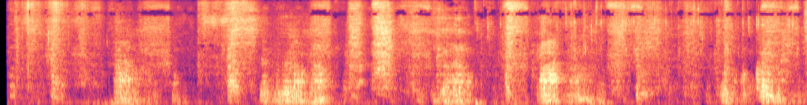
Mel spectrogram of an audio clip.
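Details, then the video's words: Puppy in the United Kingdom trying to get its mother's attention while she licks it; low grunting, snuffling whines and murmurs come in bursts every second or two, with soft licking and rustling sounds. "Adorable Puppy Trying to Get His Mom Attention as She Start Licking It"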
